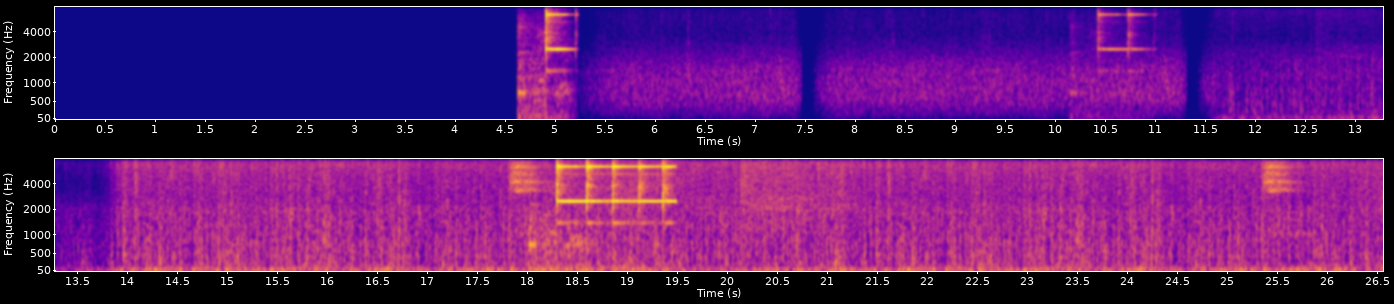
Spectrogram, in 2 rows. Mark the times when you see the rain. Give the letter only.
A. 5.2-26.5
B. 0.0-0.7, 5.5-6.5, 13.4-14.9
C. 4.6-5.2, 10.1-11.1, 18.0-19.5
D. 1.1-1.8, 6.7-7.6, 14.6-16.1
A.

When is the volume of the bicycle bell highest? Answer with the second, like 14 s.
19 s.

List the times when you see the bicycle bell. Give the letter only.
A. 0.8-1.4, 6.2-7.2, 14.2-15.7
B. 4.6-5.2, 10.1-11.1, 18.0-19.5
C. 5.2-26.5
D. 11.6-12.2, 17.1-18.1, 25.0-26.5
B.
